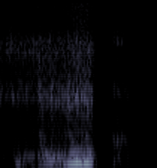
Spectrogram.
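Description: A man snoring: a rough, rasping rumble that swells to a loud, buzzing peak, then breaks off. After a short pause comes a second, fainter and shorter snore.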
